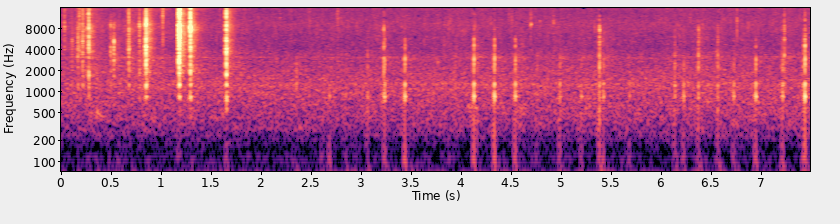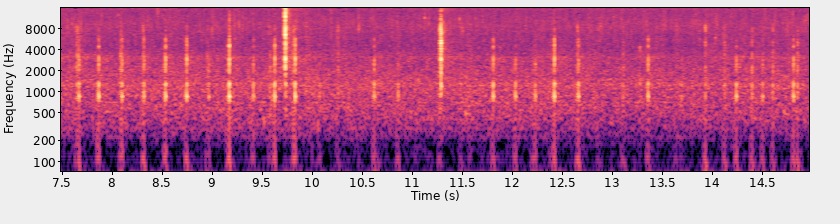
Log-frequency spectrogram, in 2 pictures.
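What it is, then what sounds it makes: Plastic over-ear headphones. Fingertips tap and scratch the black earcups of white and black plastic over-ear headphones held up close. About 30 quiet, sharp, bright clicks come in irregular clusters, each dying away almost instantly. A faint hiss and scratchy rustle sit underneath, with almost no low end.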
